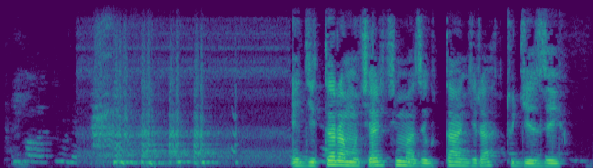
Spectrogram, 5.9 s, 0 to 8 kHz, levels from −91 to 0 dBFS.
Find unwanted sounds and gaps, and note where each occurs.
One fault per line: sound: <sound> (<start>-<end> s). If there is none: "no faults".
sound: laugh (0.9-2.4 s)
